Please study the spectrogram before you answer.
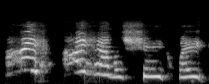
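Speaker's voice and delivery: put-on very high, slow drunk lady voice; drunk woman. Drunk lady in the front row heckling, very high and slow. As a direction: squeak it out like a tipsy woman. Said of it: "She's like".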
